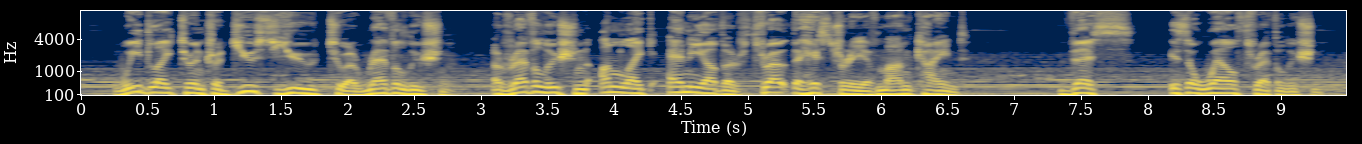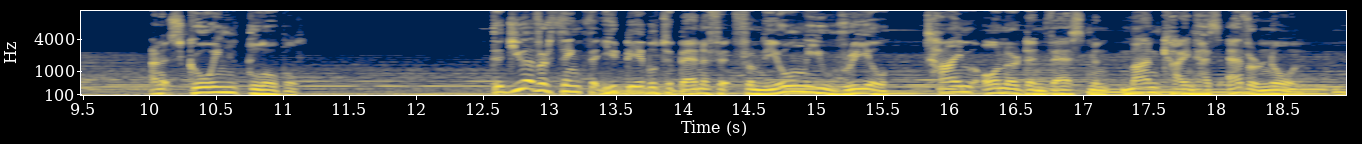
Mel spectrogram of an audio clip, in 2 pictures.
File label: Accent Southern Scottish English Corporate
